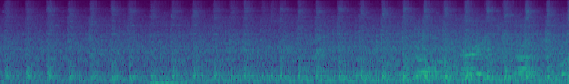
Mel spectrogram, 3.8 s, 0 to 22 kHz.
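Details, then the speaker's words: 1982 Honda MB5 two-stroke on first startup after head gasket fix, Dellorto PHBG 21mm carburetor and new Proma GP exhaust: quick, even burble at steady idle, no surging or hanging revs; never sounded so good. "the mb5 has never sounded so good since i had this thing it has never sounded so good especially on first startup"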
